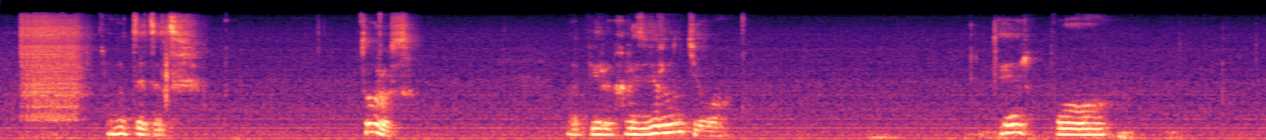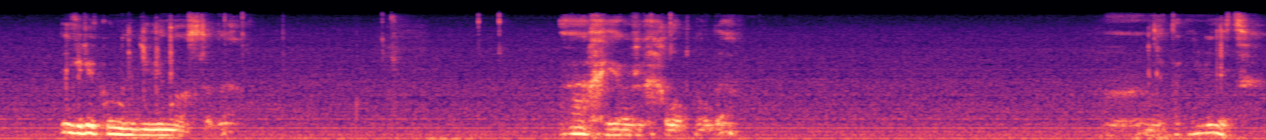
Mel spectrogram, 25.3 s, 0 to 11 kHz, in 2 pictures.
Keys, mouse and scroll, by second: 1.4 shift+a, 9.7 r, 15.4-17.4 middle drag, 17.4 click, 24.8 ctrl+z.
